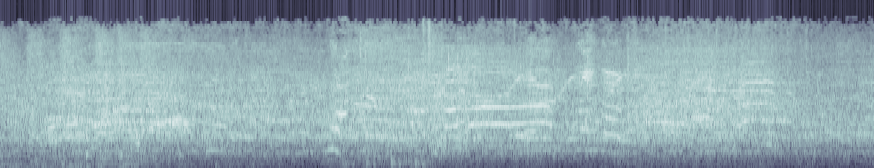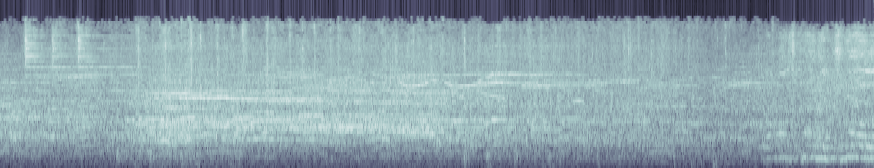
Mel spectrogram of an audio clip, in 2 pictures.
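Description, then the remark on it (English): A loud, rowdy crowd cheers and shouts continuously at a boxing fight between two local men on a boxing night in Stoke, a dense roar of many voices with occasional louder surges, sustained throughout without pause. “They've both got a big following. It's going to get loud, it's going to get rowdy.”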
